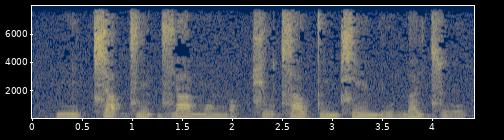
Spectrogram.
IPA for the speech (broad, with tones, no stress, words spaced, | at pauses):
ŋĩ˨k̚t͡ɕa˦ʔ d͡zẽ˨k̚d͡zja˥˧mɔ̃˨˩ŋɔ˨k̚ ɕu˧d͡za˥˧wt̪ĩ˨˩m ɕẽ˧n̪ju˨˩ n̪a˧j d͡zu˨˩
